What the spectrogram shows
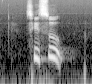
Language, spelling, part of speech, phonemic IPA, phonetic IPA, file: Tamil, சிசு, noun, /tʃɪtʃɯ/, [sɪsɯ], Ta-சிசு.ogg
- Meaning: 1. foetus 2. child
